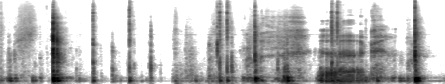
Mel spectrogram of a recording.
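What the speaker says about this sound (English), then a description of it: "Sorry about the typing, guys." Someone types on a computer keyboard in a commentary setting at a kickball World Series game, with sparse, irregular clicks and taps, a few louder keystrokes, and a brief burst of muffled rustle.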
